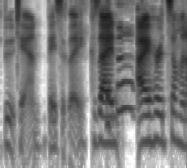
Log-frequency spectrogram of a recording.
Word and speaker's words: Bhutan: Also, I literally thought it was Buttnski. Everybody does. I know, until like boot tan, basically.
